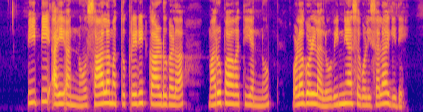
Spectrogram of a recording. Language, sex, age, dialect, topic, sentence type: Kannada, female, 25-30, Coastal/Dakshin, banking, statement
